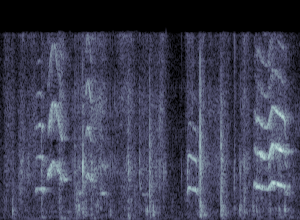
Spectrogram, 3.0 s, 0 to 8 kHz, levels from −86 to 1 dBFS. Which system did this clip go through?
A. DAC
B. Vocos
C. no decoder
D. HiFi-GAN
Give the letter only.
C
